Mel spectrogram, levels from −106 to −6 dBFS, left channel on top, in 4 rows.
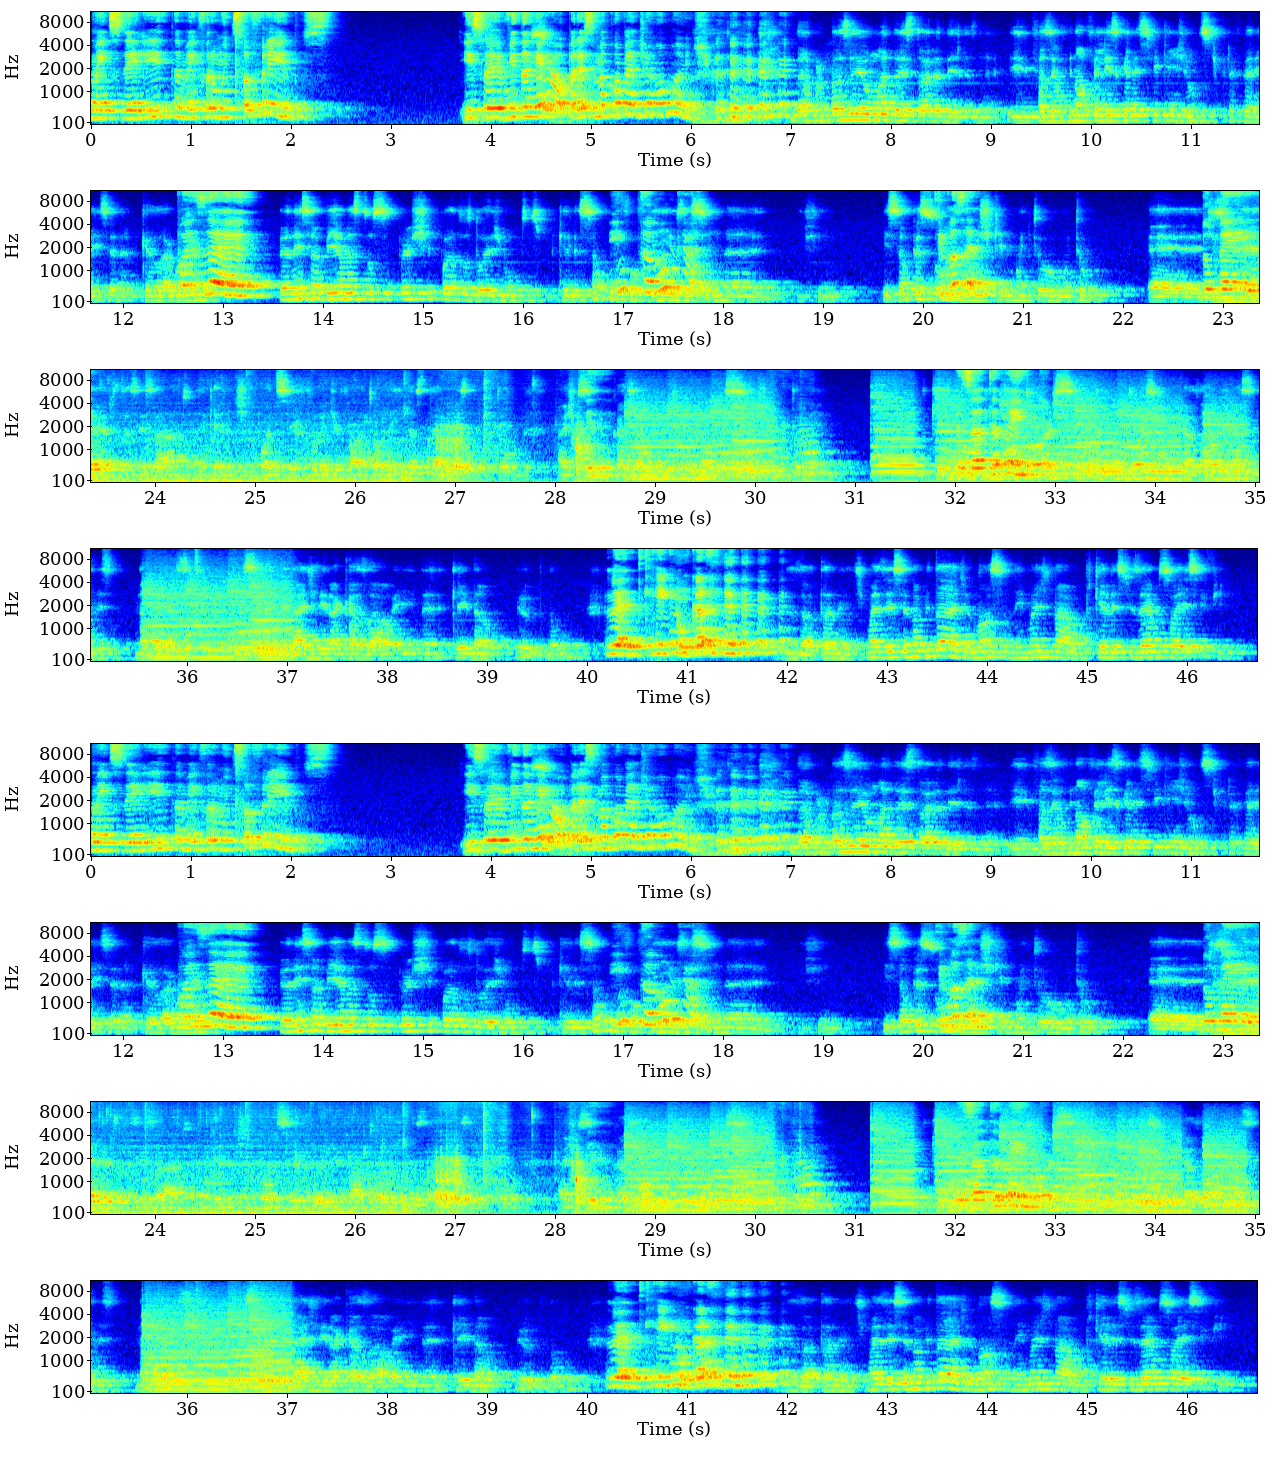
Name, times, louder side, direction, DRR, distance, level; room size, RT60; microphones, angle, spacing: voice 1, 0.0-2.3 3.7-7.0 12.6-13.4 16.9-17.9 20.2-20.6 22.8-23.5 28.3-28.6 32.0-32.8 40.2-42.0, left 2 dB, 80° left, 0 dB, 0.7 m, -32 dB
voice 2, 3.7-4.7 6.0-12.8 13.6-19.1 19.6-21.7 22.2-30.8 31.8-36.2 36.4-40.2 40.6-40.8 41.9-46.4, left 1 dB, 30° left, 2 dB, 0.5 m, -42 dB
sound 1, 22.9-30.6, right 1 dB, 70° right, 0.6 m, -43 dB
sound 2, 28.7-30.2 31.2-34.9 35.5-37.1, right 1 dB, 20° right, 0.3 m, -39 dB
2.5 x 2.4 x 3.9 m, 1.0 s
head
